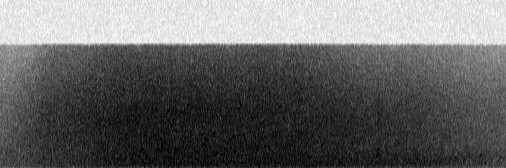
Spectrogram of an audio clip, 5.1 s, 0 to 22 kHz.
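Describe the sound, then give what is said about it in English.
Ocean waves crash against the shore of a beach at Friendship Park on the border, in a steady, broad roar that swells and then slowly recedes, a single long wash of surf with no voices. “So for about 15 minutes or so, the only sound on that beach was the waves crashing against the shore.”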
